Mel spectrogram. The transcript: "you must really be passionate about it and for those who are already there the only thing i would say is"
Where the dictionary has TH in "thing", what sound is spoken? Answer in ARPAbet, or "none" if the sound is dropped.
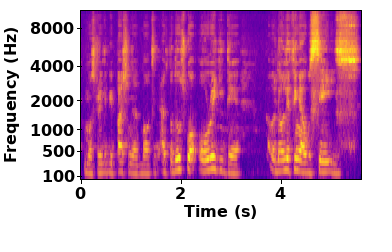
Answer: TH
